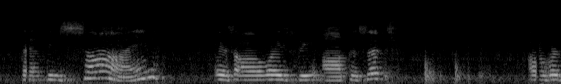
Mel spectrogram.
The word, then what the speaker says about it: sine: You may want to include in there that this one is pronounced sine, this one means cosine, this one means tangent.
